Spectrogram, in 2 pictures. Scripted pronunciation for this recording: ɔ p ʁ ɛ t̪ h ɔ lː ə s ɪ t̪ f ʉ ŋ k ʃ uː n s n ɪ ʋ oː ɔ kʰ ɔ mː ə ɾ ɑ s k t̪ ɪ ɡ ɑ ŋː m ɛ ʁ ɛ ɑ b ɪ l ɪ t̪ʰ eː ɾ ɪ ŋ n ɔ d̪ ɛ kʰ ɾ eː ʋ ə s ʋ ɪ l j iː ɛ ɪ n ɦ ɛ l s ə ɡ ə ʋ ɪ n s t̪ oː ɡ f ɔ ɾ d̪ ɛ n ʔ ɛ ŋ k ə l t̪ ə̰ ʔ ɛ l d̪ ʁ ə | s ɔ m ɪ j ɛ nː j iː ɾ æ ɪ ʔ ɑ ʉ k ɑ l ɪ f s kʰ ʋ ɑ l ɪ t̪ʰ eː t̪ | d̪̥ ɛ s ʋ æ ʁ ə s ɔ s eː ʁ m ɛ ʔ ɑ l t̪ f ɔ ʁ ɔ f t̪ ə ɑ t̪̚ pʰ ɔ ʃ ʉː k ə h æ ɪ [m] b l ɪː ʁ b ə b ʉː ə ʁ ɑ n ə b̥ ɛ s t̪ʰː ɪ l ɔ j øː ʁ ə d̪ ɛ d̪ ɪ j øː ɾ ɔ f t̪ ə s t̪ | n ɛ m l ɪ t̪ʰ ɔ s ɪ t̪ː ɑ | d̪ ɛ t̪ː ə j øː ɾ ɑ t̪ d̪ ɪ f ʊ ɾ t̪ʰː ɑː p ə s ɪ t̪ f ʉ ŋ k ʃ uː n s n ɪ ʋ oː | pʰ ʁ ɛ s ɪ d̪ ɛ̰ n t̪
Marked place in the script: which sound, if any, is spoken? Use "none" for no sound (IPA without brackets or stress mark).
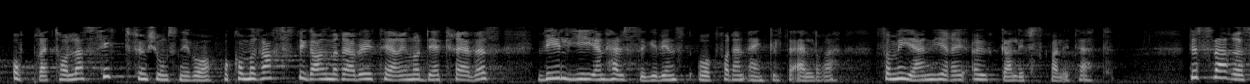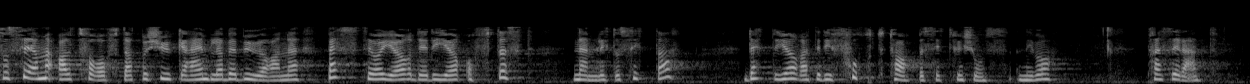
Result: m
